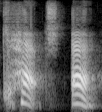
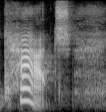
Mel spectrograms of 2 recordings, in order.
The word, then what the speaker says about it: catch: one for me, because when I say catch, I say it like this, catch, with an S sound, but it's actually catch, even though I don't really say it like that.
